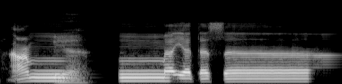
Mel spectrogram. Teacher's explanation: Amma mimnya mim bertasydid ditahan 2 harokat ya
